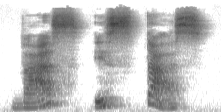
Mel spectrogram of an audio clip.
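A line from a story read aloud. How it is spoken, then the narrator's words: Very slow question. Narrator (German): fragte sehr langsam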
